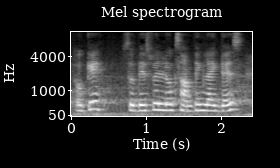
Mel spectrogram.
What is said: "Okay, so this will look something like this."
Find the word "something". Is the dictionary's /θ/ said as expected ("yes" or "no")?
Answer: no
